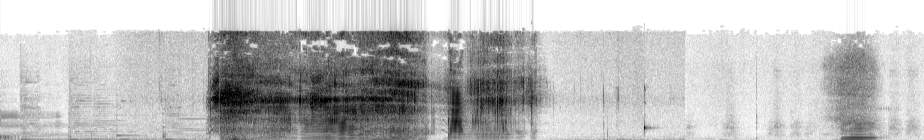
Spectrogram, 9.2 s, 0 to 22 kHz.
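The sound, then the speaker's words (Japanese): A long, loud, buzzy raspberry blown with the lips as a mouth-made fart sound, one of a compilation of mouth farts sent in for a mouth-fart contest, wavering in pitch for about three seconds, followed by a few shorter sputters and a brief final burst, with faint background music underneath. “そしたらね総集編ということで今まで届いた口おなら全部今流したいと思いますこれでこれで口おなら選手権第1回第2回があるんでしょうかじゃあ聞いてみましょう”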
